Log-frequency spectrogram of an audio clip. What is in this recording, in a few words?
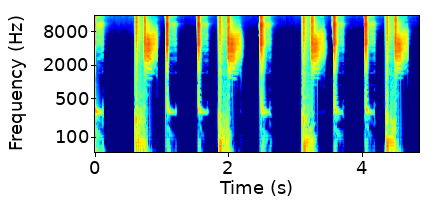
Structured Rhythm, IDM Rhythms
